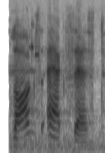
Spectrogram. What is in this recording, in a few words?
Star Trek Computer Voice; StarTrekLCAR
